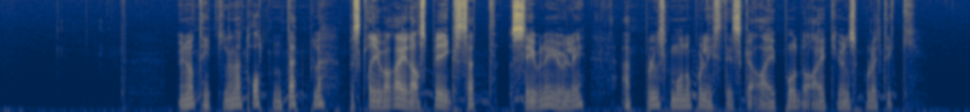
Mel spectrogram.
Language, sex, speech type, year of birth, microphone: Norwegian, male, read, 1989, Sennheiser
